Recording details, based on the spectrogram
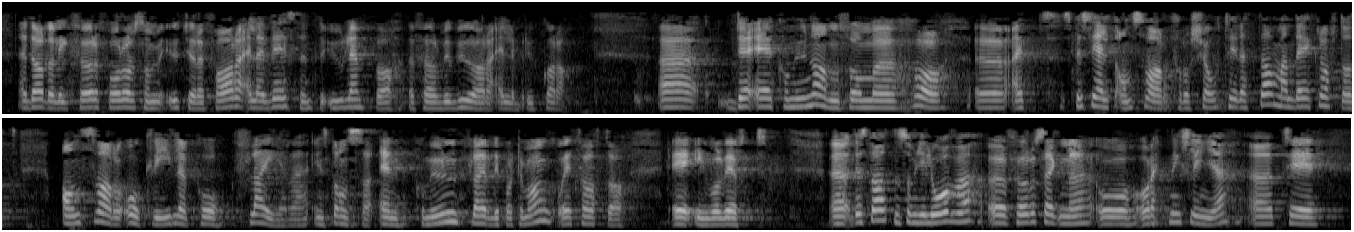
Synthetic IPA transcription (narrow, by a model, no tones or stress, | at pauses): d̪æːɾd̪ɑlɪɡføɾəfɔɾhɔlsɔmʉːt̪ʰjøːɾæfɑːɾəʔɛ̰lːəʋeːsənt̪lɪʔʉːlɛmpəfɔɾbəbʉːəɾə̰ʔɛ̰lːəɾbɾʉːkɑɾə | d̪ɛʔæɾkʰʊmʉːnɑnn̩sɔmhɑɾ | æ̰ɪt̪spɛsɪɛlt̪ɑ̰nsʋɑːɾfɔɾɔʃoʊt̪ʰɪld̪ɛt̪ːəmɛnd̪ɛæɾkʰlɑːɾt̪ɑt̪ | ʔɑnsʋɑːɾəʔɔkʰʋiːləpʰɔflæɪɾəʔɪ̰nst̪ɑnsəɾʔɛnkʰʊmʉːnn̩flæɪɾəd̪ɛpɑʈəmɑŋɔ̰ɛt̪ʰɑːt̪ɑ | ʔɛʔɪnʋɔlʋeːɾt̪ | d̪ɛæst̪ɑːt̪n̩sɔmjiːloːʋəføːɾəsɛɡnəɔɾɛt̪nɪŋslɪnjət̪ʰɪl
